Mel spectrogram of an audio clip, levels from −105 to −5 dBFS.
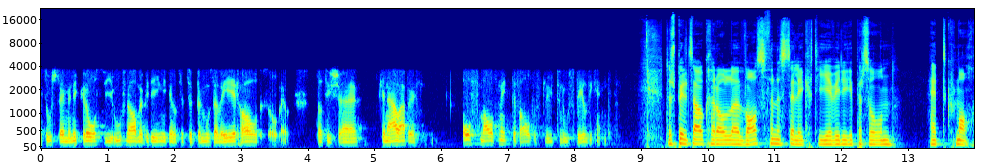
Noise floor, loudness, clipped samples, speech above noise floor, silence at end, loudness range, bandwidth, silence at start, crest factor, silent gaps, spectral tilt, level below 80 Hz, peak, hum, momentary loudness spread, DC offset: -72 dBFS; -35 LUFS; under 0.1%; 37 dB; 0 s; 8 LU; 17 kHz; 0.1 s; 20 dB; none; -5.5 dB/octave; -64 dBFS; -16 dBFS; none; 15 LU; under 0.1%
